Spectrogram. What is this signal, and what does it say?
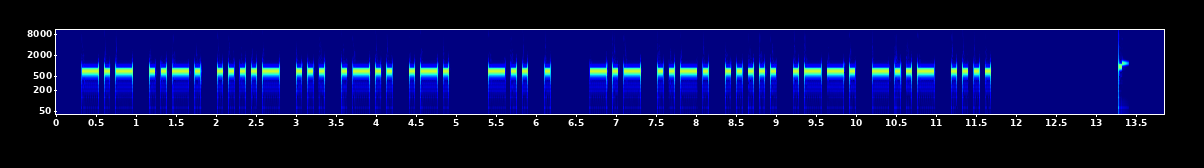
Morse code, heard as a keyed tone, about 17 wpm, 700 Hz. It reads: KF4SLR DE KF5PXH
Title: USA Callsign DE Callsign - 6 Characters - 17wpm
